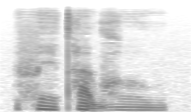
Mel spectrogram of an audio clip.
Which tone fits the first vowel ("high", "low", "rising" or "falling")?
low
